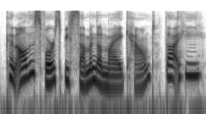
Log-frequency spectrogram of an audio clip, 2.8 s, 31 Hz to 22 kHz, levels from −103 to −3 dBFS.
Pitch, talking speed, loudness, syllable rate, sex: 210 Hz, 240 wpm, -17 LUFS, 5.9 syllables/s, female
